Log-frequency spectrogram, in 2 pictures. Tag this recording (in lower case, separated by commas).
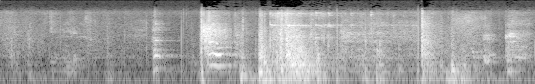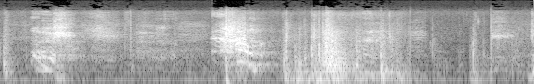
speech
